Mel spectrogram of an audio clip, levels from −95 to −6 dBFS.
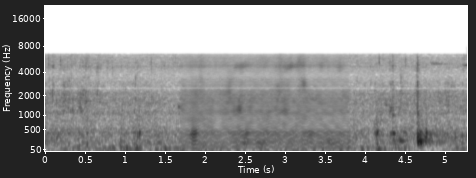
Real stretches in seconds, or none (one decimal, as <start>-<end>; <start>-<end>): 0.0-1.7; 3.8-5.3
